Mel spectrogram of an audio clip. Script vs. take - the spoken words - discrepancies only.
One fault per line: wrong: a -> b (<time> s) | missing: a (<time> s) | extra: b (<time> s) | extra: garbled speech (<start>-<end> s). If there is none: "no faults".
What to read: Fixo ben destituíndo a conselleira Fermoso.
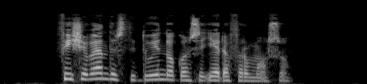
no faults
